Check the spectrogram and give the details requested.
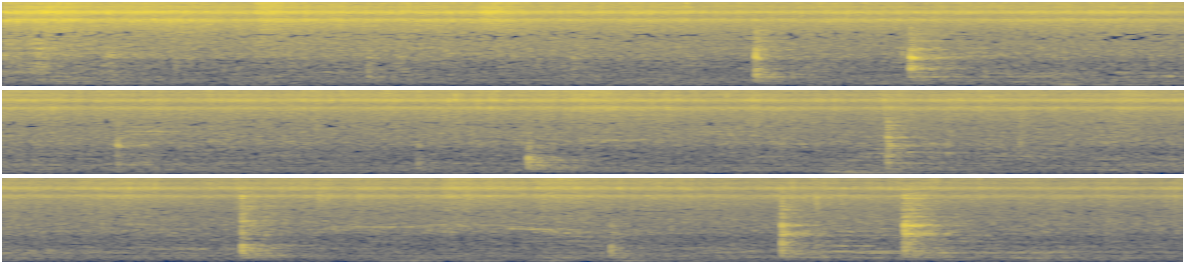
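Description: Prawns sizzling as they shallow-fry in hot oil in a karahi. A metal spatula turning them clinks and scrapes against the pan several times.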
